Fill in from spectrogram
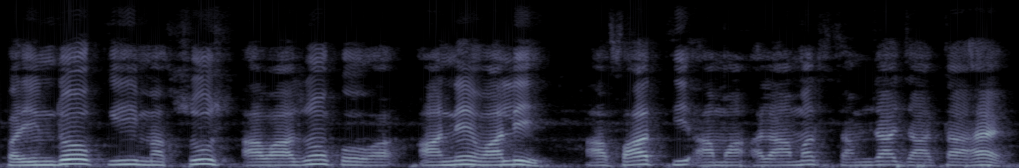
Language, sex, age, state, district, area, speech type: Urdu, male, 60+, Bihar, Gaya, urban, spontaneous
